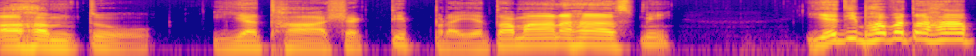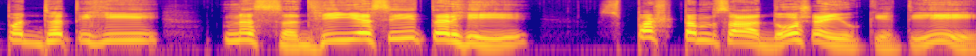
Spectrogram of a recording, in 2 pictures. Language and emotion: Sanskrit, angry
